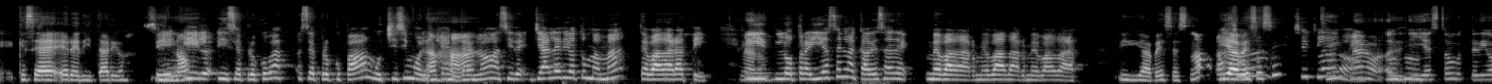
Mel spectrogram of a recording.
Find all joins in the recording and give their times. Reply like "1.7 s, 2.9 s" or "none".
none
